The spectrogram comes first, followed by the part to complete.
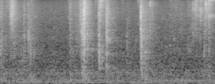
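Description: A deck of tarot cards being shuffled by hand: a few sharp card snaps and clicks, the loudest a little under a second in.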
